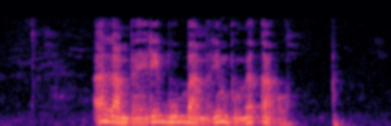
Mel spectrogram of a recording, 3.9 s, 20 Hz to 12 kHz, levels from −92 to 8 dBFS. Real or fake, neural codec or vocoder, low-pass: real; none; 7.2 kHz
